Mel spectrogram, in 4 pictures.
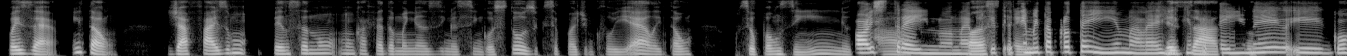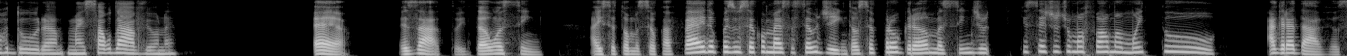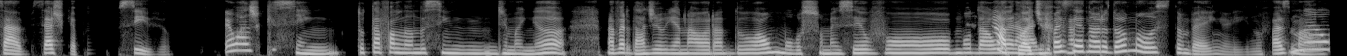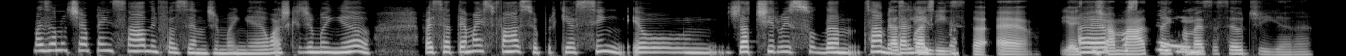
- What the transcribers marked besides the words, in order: tapping
- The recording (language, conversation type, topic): Portuguese, advice, Como manter uma rotina de treino sem perder a consistência?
